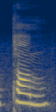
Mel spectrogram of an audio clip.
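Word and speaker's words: thumb: B silent तब होता है जब बी से पहले एम आता है तो बी साइलेंट होता है।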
